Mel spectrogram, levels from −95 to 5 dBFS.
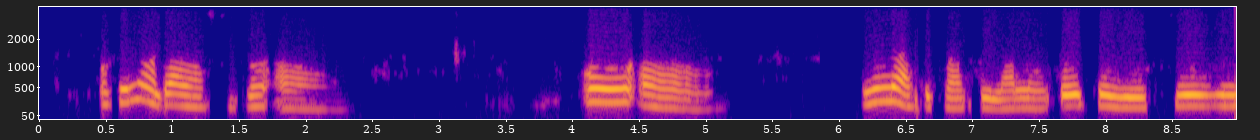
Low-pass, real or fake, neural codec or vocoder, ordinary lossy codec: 3.6 kHz; real; none; Opus, 24 kbps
